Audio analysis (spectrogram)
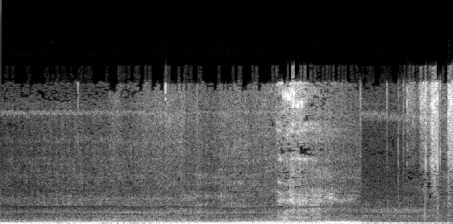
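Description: Loud modified cars pass by on the road outside, a steady heavy engine rumble for most of the clip with a brighter rushing swell near the end as one goes past, then a slight fade.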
